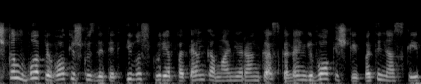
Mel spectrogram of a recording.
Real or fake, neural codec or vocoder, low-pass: fake; vocoder, 22.05 kHz, 80 mel bands, WaveNeXt; 7.2 kHz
